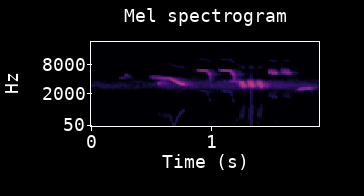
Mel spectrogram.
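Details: Yellow bunting singing a short phrase of slurred high whistles and sharp chirps, ending in a soft falling note, against a steady high-pitched background hiss.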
